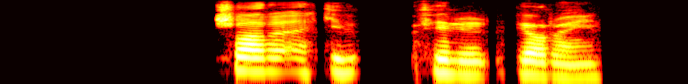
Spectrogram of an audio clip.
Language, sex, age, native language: Icelandic, female, 60-69, Icelandic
